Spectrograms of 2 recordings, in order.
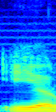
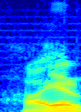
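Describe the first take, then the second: First: The word begins with a vowel, h silent. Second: The word begins with a pronounced h sound. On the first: The speaker calls it right. "यहाँ पर एयर होना चाहिए, एच नहीं पढ़ा जाएगा" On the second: The speaker calls it wrong. "He died without हायर नहीं होना चाहिए"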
